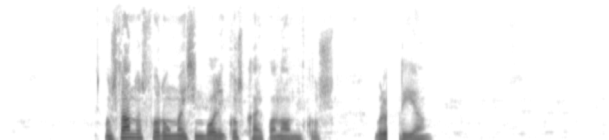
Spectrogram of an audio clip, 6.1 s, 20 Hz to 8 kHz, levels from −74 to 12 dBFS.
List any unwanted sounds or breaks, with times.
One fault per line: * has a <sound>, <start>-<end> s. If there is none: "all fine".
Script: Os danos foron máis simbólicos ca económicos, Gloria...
* has a dropout, 3.9-4.0 s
